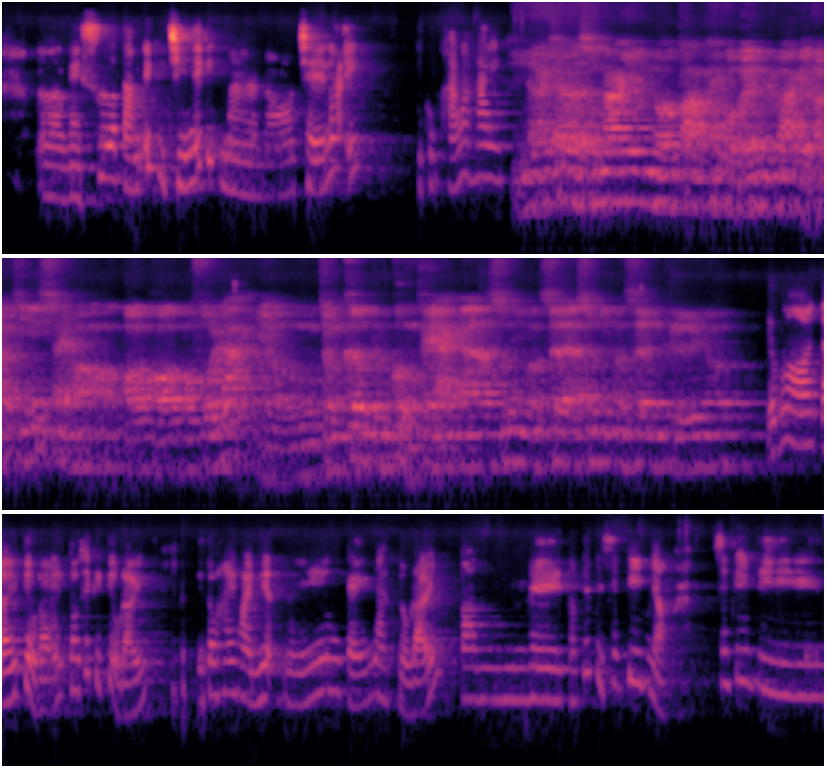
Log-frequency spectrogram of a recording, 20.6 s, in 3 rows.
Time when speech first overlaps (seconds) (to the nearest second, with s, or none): none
